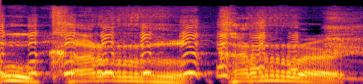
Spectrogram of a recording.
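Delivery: Carl moaned with a rolled r; breathy moan of Carl, rolling the r. Pretend. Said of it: "rolling your R's for Carl when you're moaning it".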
